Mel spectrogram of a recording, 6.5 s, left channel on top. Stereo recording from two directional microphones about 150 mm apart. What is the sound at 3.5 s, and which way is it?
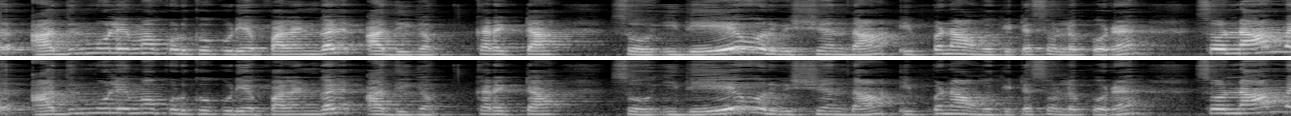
A woman's voice, 25° right (ahead or behind).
